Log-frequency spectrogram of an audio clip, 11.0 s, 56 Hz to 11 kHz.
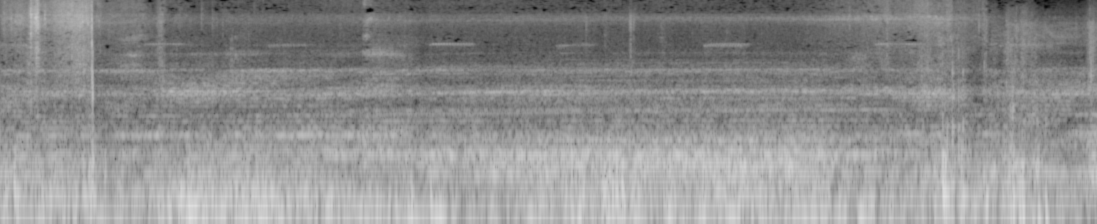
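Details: Chinese diesel heater in a 1981 GMC school bus, straight-pipe exhaust with muffler removed, first start after sitting all summer: steady low roar with a faint even hum, no sputtering or popping. Running normally.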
